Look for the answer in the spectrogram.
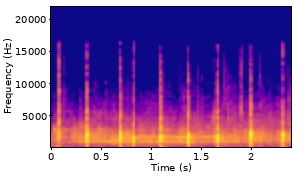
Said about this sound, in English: In fact, if this is your very first time here, this round of applause is for you.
